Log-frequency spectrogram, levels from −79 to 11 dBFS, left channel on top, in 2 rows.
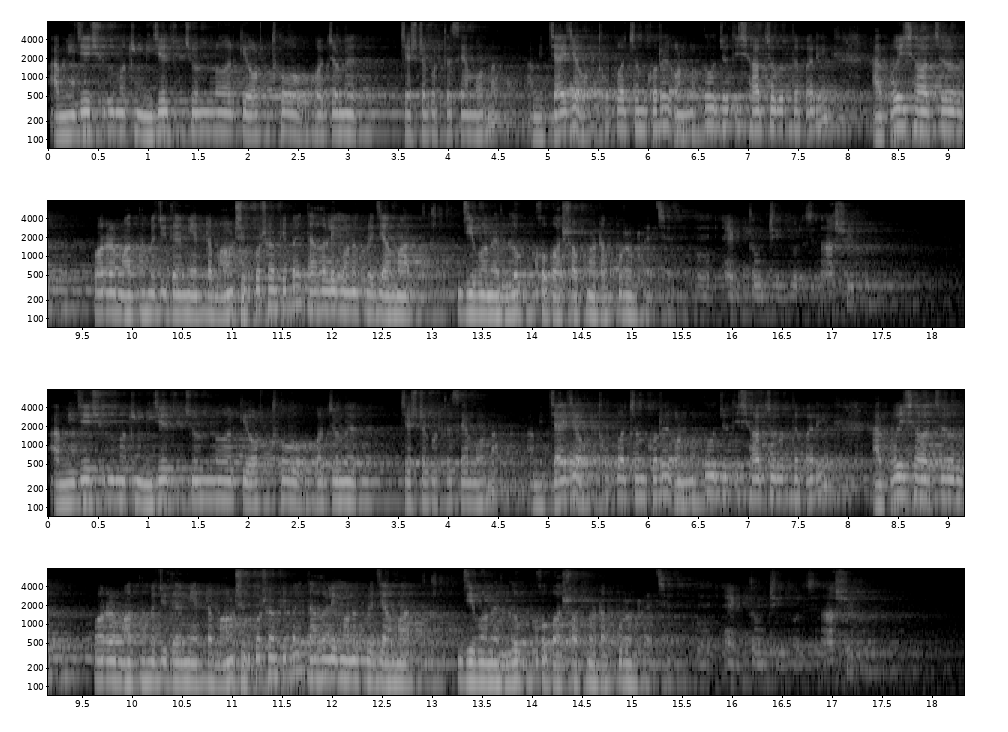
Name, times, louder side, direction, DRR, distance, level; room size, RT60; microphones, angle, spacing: voice 1, 0.0-3.1 3.5-4.5 4.8-9.2 9.6-15.2, left 1 dB, 20° left, 3 dB, 1.2 m, -28 dB
voice 2, 15.6-17.2, left 3 dB, 75° left, 0 dB, 3.2 m, -42 dB
29.0 x 13.0 x 9.3 m, 2.6 s
head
